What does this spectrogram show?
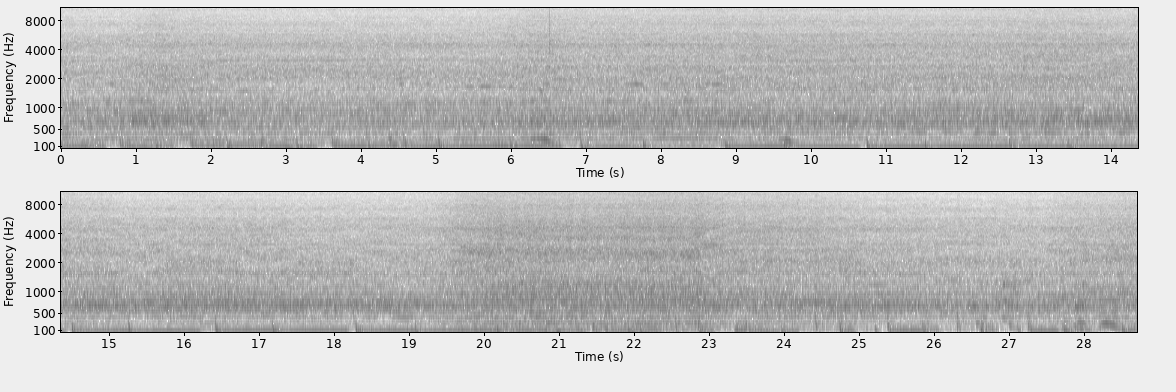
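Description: Hand-held hair dryer blowing steadily while a wet kitten's fur is dried after a shampoo. It gets louder for a few seconds about two-thirds of the way through.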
